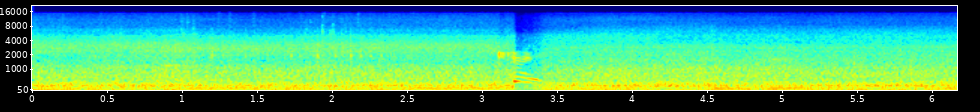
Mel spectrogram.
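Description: Steady engine and road noise inside a police vehicle's cabin as it drives slowly, with a constant low hum. A brief voice-like blip about three seconds in.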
